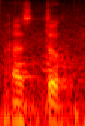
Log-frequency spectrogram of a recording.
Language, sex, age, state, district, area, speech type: Sanskrit, male, 45-60, Kerala, Thiruvananthapuram, urban, spontaneous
